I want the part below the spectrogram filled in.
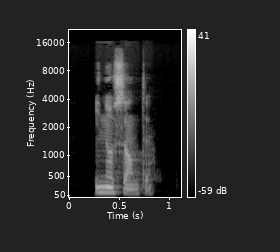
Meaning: feminine plural of innocent
- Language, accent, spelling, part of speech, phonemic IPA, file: French, France, innocentes, adjective, /i.nɔ.sɑ̃t/, LL-Q150 (fra)-innocentes.wav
